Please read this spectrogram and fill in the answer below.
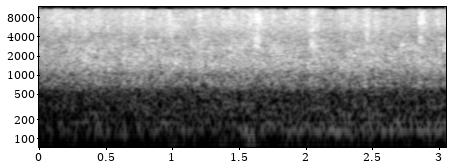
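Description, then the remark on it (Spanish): A crowd applauds the community members who worked on the project, many hands clapping in a dense, even wash of sound that holds at the same loudness for a few seconds with no voices on top. “Un aplauso a todos los comunitarios que han trabajado con nosotros.”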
